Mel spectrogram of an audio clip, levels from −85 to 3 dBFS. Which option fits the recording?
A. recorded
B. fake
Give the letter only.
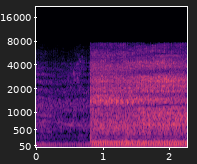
A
